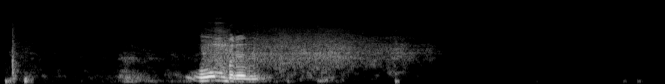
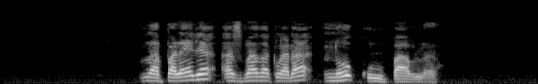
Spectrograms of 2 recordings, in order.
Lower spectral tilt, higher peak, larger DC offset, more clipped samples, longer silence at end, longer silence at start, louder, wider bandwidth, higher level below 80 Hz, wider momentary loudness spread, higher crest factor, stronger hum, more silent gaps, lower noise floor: first, -8 dB/octave vs -5.5 dB/octave; about the same, -2 dBFS vs -2 dBFS; neither; neither; first, 2.65 s vs 1 s; second, 0.05 s vs 1.4 s; first, -15 LUFS vs -18 LUFS; about the same, 7.4 kHz vs 8 kHz; second, -64 dBFS vs -58 dBFS; first, 28 LU vs 11 LU; about the same, 20 dB vs 18 dB; neither; neither; first, -87 dBFS vs -65 dBFS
